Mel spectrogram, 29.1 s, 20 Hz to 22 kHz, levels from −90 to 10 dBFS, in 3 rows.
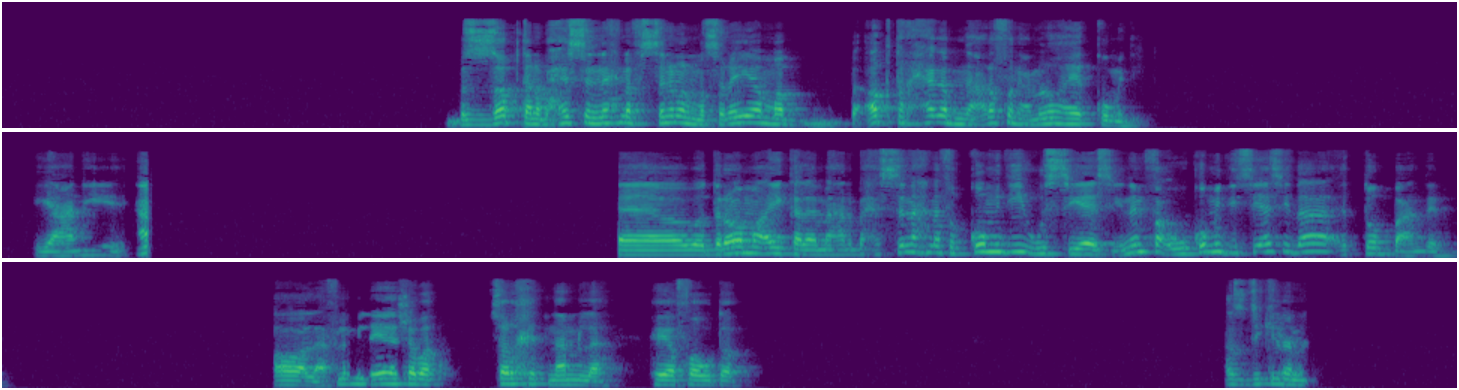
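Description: A speech recording with one audio dropout to a faint residue, running from 10.68 s to 13.82 s, about 3.1 s of lost signal. The speech cuts out abruptly rather than pausing or fading, and the gap holds only hiss sitting far below the normal level, roughly 50 dB down. Because the noise floor stays present through the gap, the downstream path remained live, and the break most likely occurred upstream at the source or its connection.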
